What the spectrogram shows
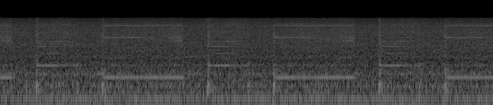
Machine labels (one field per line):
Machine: slide rail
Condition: normal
